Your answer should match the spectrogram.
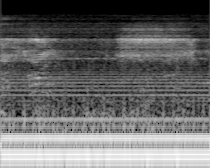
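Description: Loud, steady electrical mains hum, unchanging throughout.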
